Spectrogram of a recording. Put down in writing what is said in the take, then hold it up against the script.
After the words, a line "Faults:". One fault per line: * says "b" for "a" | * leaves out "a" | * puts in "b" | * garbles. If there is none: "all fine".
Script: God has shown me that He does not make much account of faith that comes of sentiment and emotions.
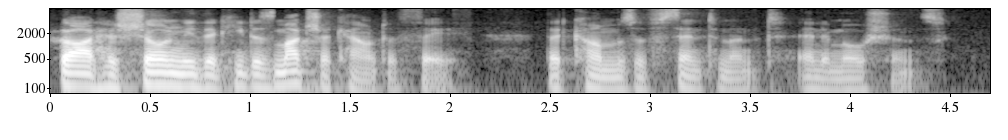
God has shown me that He does much account of faith that comes of sentiment and emotions.
Faults:
* leaves out "not make"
